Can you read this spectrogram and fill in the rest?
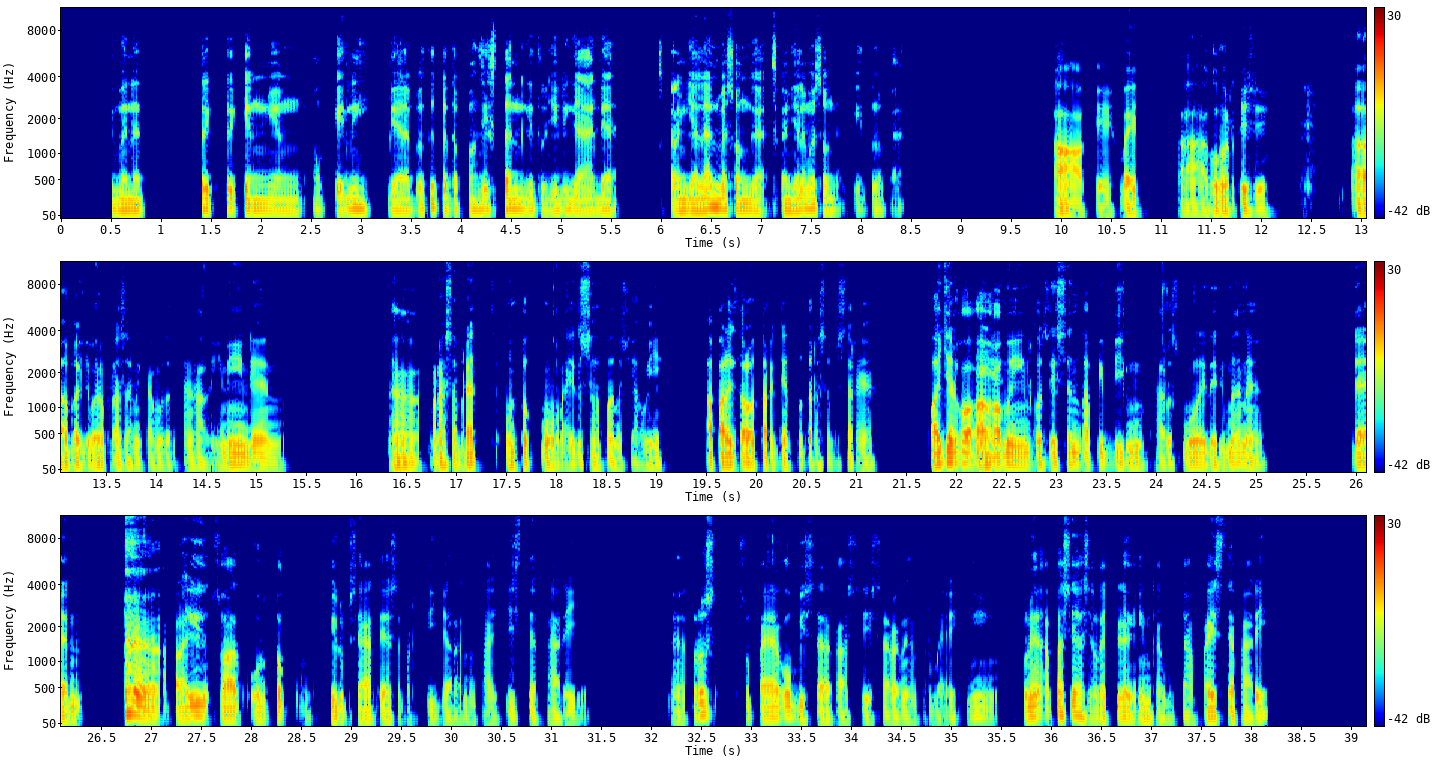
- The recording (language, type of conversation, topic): Indonesian, advice, Bagaimana cara memulai dengan langkah kecil setiap hari agar bisa konsisten?
- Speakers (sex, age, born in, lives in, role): male, 30-34, Indonesia, Indonesia, advisor; male, 35-39, Indonesia, Indonesia, user
- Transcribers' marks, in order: tapping; throat clearing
